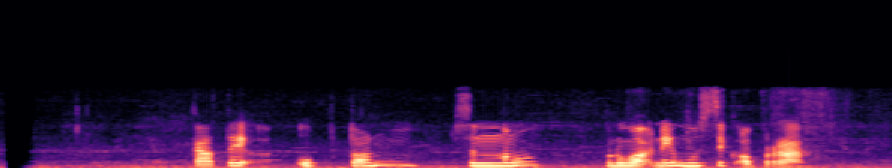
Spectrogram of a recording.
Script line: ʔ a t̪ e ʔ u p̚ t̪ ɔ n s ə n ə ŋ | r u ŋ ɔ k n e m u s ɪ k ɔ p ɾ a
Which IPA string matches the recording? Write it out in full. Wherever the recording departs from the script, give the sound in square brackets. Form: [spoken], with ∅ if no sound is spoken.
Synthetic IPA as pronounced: [k] a t̪ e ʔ u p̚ t̪ ɔ n s ə n ə ŋ | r u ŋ ɔ [ʔ] n e m u s ɪ k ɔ p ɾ a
